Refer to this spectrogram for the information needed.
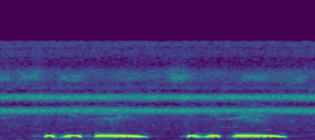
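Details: Spotted dove, Indonesian tekukur, delivering two loud coo phrases in quick succession, each two short curved notes and a long coo sliding downward.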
